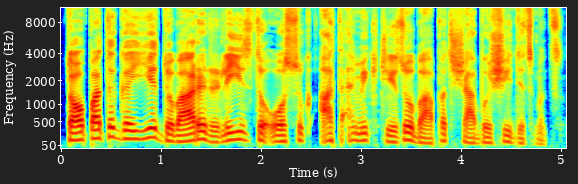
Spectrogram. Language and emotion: Kashmiri, neutral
